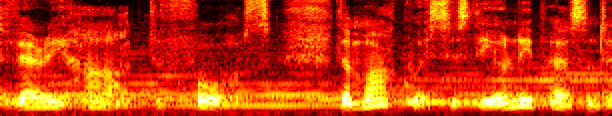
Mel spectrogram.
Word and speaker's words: Marquis: It's pronounced Marquis.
